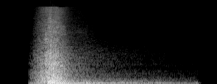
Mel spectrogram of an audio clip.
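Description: A whoosh sound effect from a subscribe-button outro animation: one swoosh coming in suddenly about a third of a second in, loud at first and fading away over about a second and a half.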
